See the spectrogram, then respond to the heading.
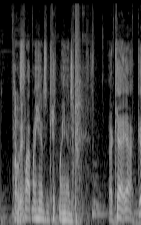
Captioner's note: feet slap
